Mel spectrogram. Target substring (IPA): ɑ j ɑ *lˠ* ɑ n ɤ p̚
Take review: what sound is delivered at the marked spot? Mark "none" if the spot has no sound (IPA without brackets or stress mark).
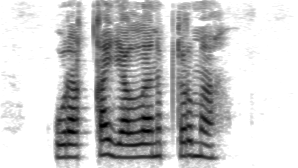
lˠː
